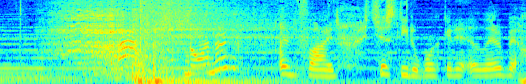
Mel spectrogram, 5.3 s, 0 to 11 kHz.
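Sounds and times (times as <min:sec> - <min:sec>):
horse whinnying at a neighbour's property: 0:00.5 - 0:01.5
speech: 0:02.9 - 0:05.2.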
